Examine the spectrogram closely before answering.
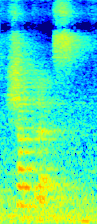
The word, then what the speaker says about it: chakras: completely shining today so chakras chakras is is pronounced chakras as in ch Norris as in ch Norris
